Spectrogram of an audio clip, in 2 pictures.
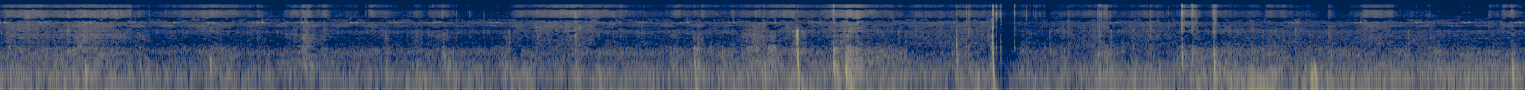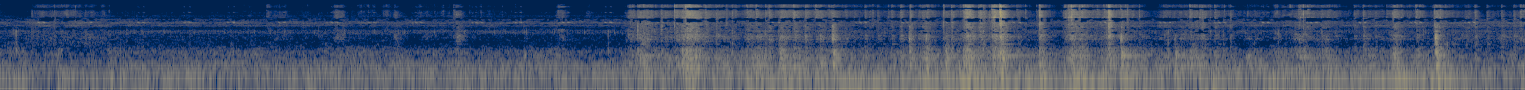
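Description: Crickets chirping steadily in an even, rapid pulse. Scattered rustling and knocks throughout, growing busier and louder in the last third as the leafy brush and wire live trap are handled.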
